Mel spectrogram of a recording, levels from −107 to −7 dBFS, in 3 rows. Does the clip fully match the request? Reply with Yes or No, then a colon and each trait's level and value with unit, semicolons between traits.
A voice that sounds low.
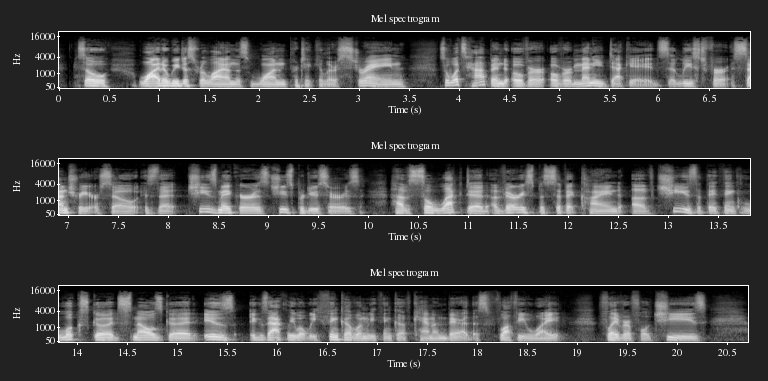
Yes: low, 110 Hz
